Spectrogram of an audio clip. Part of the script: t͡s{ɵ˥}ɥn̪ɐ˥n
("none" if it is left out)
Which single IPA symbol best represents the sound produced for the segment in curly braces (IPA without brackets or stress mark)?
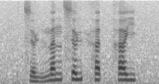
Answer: ɵ˨˩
